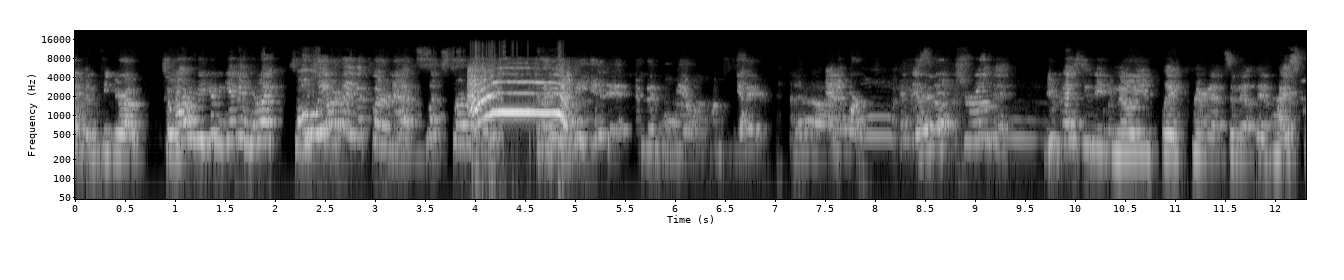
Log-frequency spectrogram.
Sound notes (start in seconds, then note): 4.9 laughter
